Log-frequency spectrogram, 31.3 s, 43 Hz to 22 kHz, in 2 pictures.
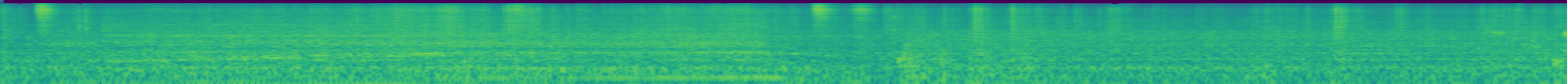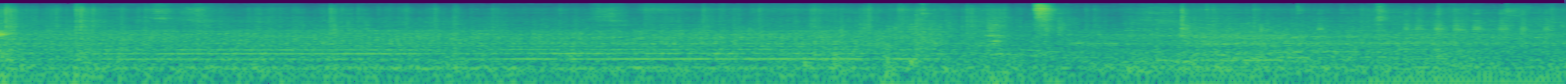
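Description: Cabin sound of a LAZ-695T on the move: a whine that rises in pitch for the first several seconds as it gathers speed, over a low rumble that stops abruptly about eight seconds in. It then rolls on with a steadier whine and a few short knocks.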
